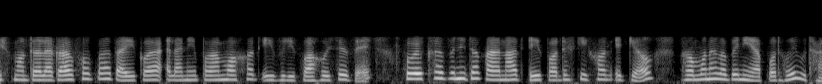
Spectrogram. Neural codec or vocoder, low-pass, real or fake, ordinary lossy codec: codec, 24 kHz, 0.9 kbps, WavTokenizer, medium speech release version 2; 3.6 kHz; fake; none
